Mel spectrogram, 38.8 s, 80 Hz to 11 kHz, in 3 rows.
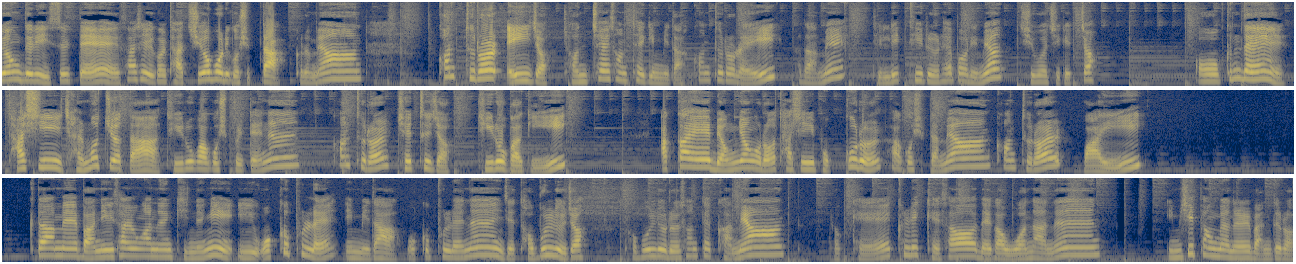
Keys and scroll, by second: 6.8 super+a, 10.0 BackSpace, 17.7 super+z, 24.7 ctrl+super+y, 33.1 w, 33.6 w.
